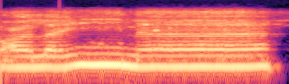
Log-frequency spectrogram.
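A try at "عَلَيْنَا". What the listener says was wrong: আলাই আলাই ধরে রাখা যাবে না। ওই যে আমরা হরফিলিন শিখছিলাম, জবরের বামে ইয়া সাকিন বা ওয়াও সাকিন দ্রুত পড়তে হবে। আলাইনা।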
